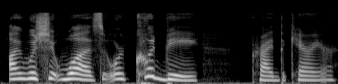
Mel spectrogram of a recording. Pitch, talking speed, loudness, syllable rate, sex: 230 Hz, 175 wpm, -17 LUFS, 4.2 syllables/s, female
